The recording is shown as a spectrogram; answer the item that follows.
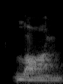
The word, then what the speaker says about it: ln: actually notated by this lawn x is the same as log base 3 base e of x and the way that you pronounce it is just like grass lawn kind of weird but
